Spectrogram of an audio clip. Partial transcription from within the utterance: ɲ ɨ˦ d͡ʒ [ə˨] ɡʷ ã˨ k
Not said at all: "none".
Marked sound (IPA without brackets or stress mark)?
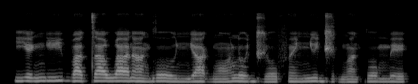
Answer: ə˨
